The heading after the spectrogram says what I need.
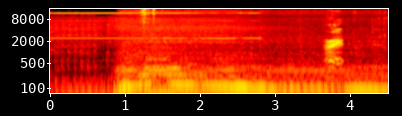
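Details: Ferrari 360 after dead battery recharged with trickle charger, cold start next day: short crank, clean catch and quick flare, then settles into a smooth even idle; starts and runs normally.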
